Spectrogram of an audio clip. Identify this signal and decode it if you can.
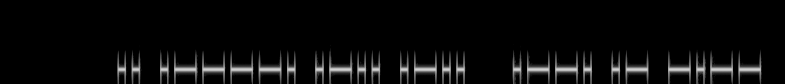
Morse code, heard as a keyed tone, about 17 wpm, 700 Hz. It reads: I'LL PAY
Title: A Sound Of Thunder 17wpm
